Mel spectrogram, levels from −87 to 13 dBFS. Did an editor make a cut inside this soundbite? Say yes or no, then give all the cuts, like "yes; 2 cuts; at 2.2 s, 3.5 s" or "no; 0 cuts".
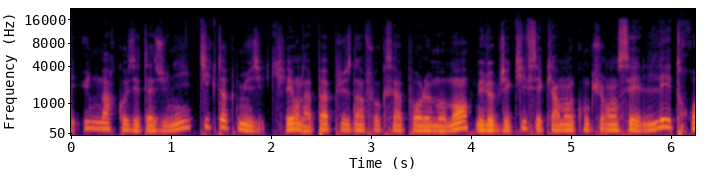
yes; 1 cut; at 2.1 s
